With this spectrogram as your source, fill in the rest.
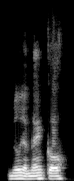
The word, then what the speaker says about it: Emelianenko: I'm actually one of the few people among my friends who can pronounce his last name correctly, Emelianenko.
